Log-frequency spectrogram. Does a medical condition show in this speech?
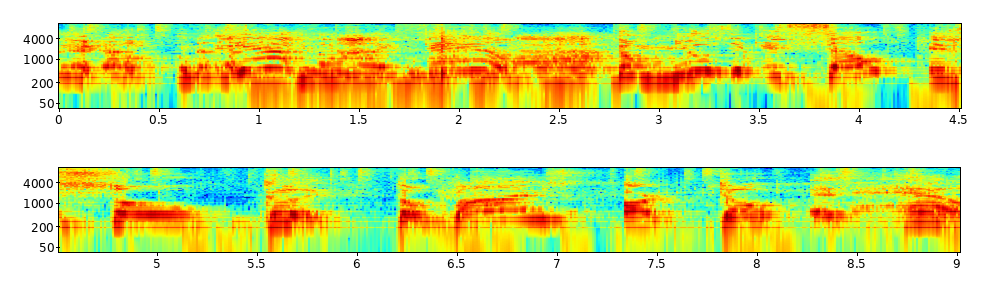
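No.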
